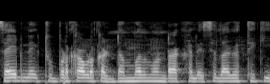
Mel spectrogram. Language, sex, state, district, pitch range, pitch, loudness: Sadri, male, Chhattisgarh, Jashpur, 145-155 Hz, 150 Hz, -17 LUFS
